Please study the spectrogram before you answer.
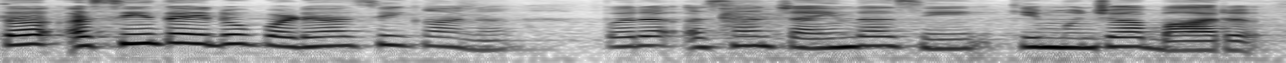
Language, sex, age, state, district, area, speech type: Sindhi, female, 45-60, Maharashtra, Thane, urban, spontaneous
